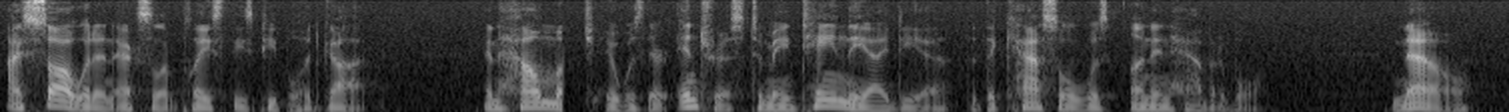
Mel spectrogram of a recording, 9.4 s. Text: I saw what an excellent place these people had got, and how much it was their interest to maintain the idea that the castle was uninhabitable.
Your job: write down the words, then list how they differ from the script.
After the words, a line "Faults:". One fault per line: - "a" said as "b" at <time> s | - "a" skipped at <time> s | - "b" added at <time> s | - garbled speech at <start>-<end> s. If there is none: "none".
I saw what an excellent place these people had got, and how much it was their interest to maintain the idea that the castle was uninhabitable. Now
Faults:
- "Now" added at 8.7 s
